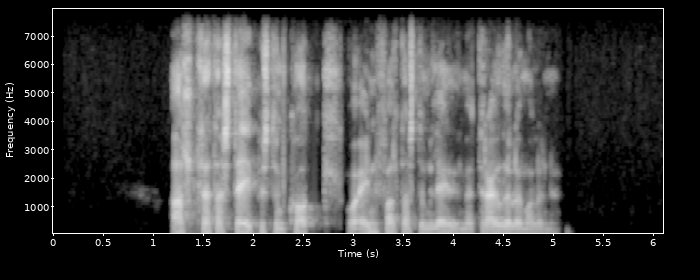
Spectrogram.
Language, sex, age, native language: Icelandic, male, 50-59, Icelandic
